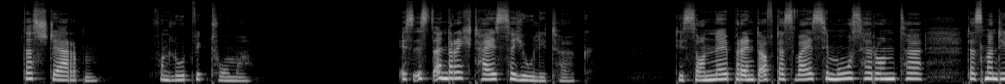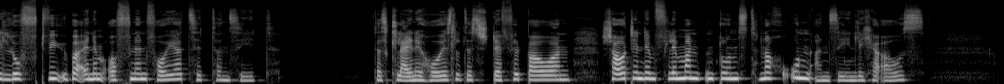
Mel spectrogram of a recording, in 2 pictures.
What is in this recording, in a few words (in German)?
Dialekt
